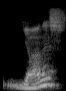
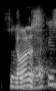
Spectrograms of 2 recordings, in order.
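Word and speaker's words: Yannis: you remember this name, Giannis, I think you pronounce it. Giannis, yeah. Is it Giannis? It's Yan.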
